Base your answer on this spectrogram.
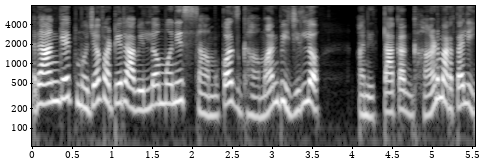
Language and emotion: Goan Konkani, disgusted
